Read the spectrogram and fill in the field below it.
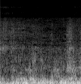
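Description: A boat travels from a river into a canal, its low rumbling wash and wind buffeting the microphone in a brief, loud, steady burst.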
